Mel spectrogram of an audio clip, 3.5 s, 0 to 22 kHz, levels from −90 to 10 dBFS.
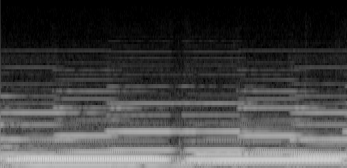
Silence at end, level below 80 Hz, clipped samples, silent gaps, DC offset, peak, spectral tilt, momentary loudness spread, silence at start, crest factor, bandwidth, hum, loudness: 0 s; -32 dBFS; under 0.1%; none; under 0.1%; -2 dBFS; -11 dB/octave; 3 LU; 0 s; 10 dB; 4.1 kHz; none; -13 LUFS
